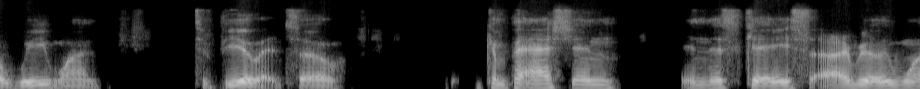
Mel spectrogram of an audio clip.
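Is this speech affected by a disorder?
Yes: ALS; speech still preserved.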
